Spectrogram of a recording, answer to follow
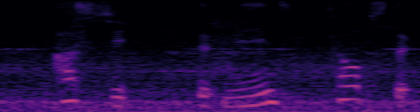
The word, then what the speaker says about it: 箸: For example, if you say hashi, it means chopsticks. 箸、 But if you say hashi, it means bridge.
